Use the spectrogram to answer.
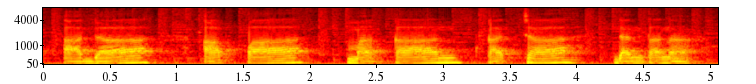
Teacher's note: A itu adalah huruf vokal yang posisinya rendah bawah depan. Jadi huruf vokal A itu posisi lidahnya sangat rendah dan tidak dimaju ke depan. Untuk posisi bibir, dia terbuka lebar dan tidak dibulatkan.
